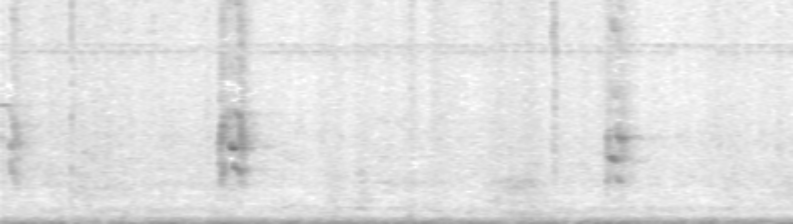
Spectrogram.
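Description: Two faint, short bird chirps, about a second and a half in and again near the end, over a quiet outdoor background.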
